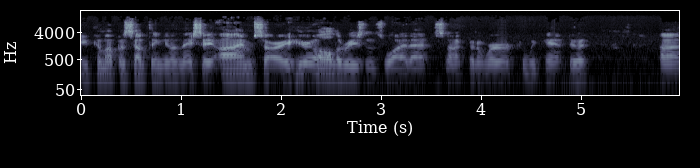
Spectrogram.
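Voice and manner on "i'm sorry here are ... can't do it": ordinary delivery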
